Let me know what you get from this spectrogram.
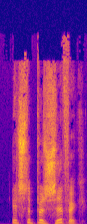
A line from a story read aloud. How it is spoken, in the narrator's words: they cried at last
